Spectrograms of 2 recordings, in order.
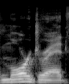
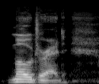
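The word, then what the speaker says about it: Modred: of moderate the mystic which i mispronounced as more dread for i think uh you know it's before i finally actually saw that it was moderate uh there was some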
